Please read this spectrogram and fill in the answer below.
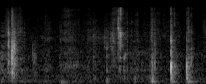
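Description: A few light clicks and taps from craft supplies being handled on a desk around an open embossing powder tub: one near the start, then three more close together in the second half.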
